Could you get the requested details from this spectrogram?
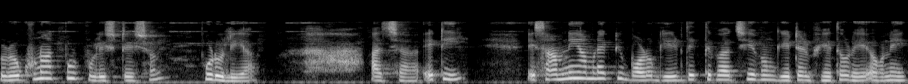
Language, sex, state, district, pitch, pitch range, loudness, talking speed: Bengali, female, West Bengal, Purulia, 200 Hz, 185-235 Hz, -16 LUFS, 110 wpm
